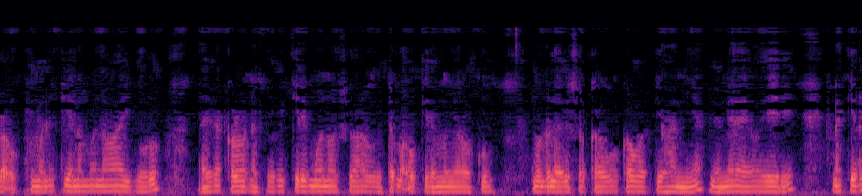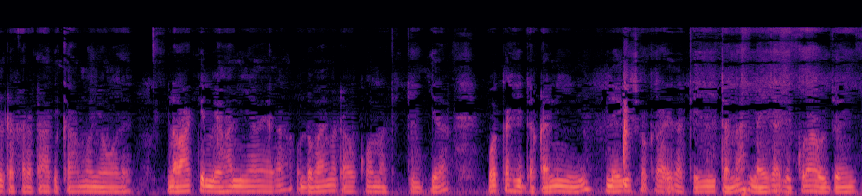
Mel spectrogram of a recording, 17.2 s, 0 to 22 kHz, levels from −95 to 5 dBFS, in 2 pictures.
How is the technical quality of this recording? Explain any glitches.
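The recording is marred by plainly audible codec damage for its whole length, most likely HE-AAC compression at a very low rate, which fits a bitrate around 16 kbps. Only the lower spectrum is truly coded; the treble is rebuilt by copying lower bands upward under a coarse envelope. Harmonics fail to align across that seam, so s sounds come out gritty and lispy, and nothing remains above 12.3 kHz.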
